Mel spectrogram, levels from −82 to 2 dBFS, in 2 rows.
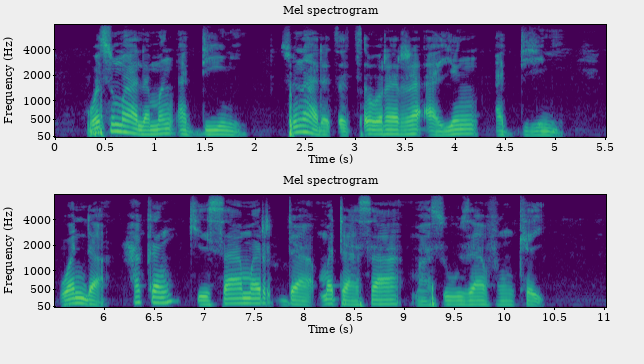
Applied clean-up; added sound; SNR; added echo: none; none; none; none.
